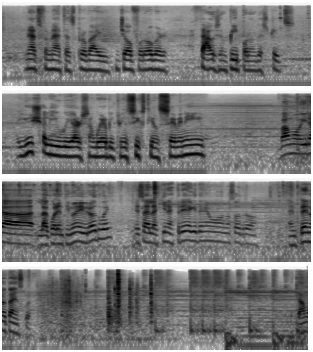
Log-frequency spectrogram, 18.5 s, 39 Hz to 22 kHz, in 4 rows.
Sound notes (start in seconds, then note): 8.9 machinery whirs; 8.9 speaks Spanish; 15.7 upbeat rock music; 18.3 speaks Spanish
